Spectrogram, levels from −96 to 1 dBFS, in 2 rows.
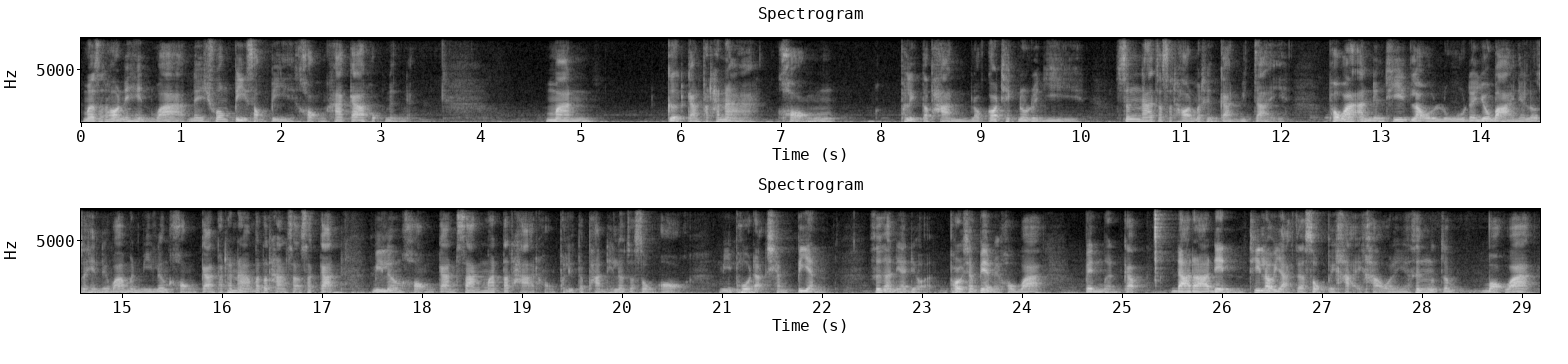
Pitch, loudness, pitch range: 115 Hz, -25 LUFS, 105-135 Hz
